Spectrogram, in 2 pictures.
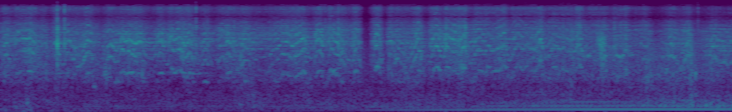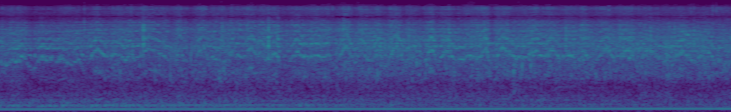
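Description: Electric trolling motor humming. It starts about three seconds in, swells over the next second and then holds steady, rising slightly in pitch.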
